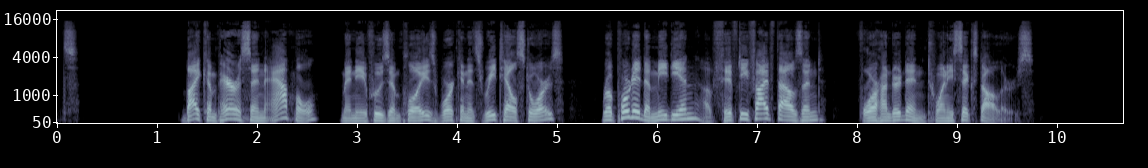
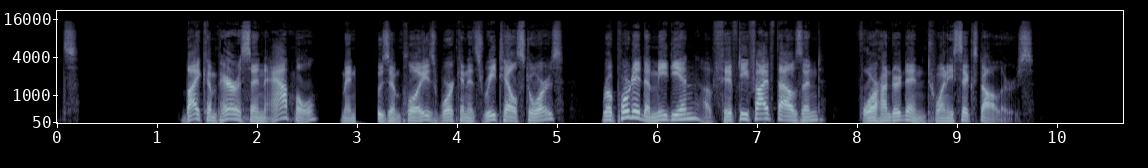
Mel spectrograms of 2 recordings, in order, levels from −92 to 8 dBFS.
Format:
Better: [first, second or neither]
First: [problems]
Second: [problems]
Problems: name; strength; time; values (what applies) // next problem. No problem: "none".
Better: first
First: none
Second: audio cutting out; at 3 s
